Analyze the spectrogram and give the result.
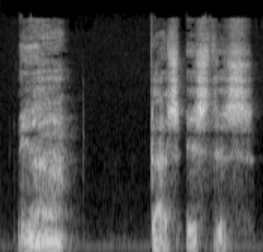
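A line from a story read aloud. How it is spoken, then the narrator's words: Father polar bear sighing. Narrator (German): seufzte Papa Eisbär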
